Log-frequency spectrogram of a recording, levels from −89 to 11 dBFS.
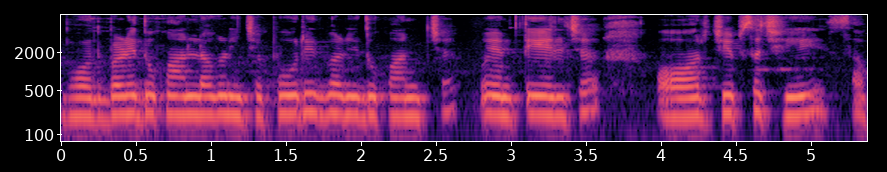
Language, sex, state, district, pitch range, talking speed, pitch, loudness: Garhwali, female, Uttarakhand, Tehri Garhwal, 195-210 Hz, 180 wpm, 205 Hz, -22 LUFS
